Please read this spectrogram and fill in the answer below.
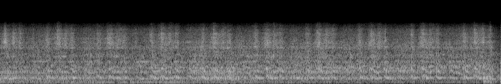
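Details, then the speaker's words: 1968 Chevy Impala after sitting 31 years, cranked with a spark checker on a plug lead: steady cranking at a few beats per second, never fires; no spark, ignition coil and badly deteriorated wiring to be checked. "Nothing, no spark. We got to go upline and track down what's going on here."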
